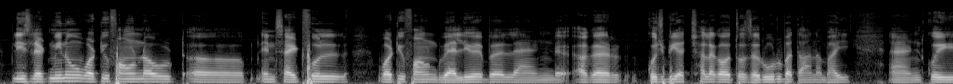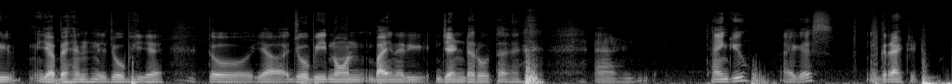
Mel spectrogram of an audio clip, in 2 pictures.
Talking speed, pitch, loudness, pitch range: 145 wpm, 110 Hz, -21 LUFS, 105-120 Hz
